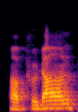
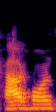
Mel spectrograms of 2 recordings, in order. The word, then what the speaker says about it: Proudhon: I called Proudhon Proudhorn for way too many years.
